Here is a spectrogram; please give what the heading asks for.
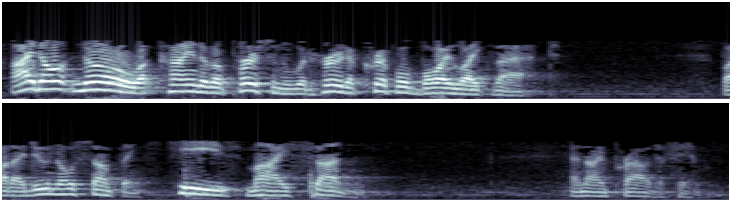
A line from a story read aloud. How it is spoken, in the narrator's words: he said in a loud voice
